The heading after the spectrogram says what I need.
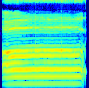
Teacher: ओ जो है वह प्लुत माना जाएगा और इसको जब आप बोलेंगे तो खींच कर बोला जाता है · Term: प्लुत स्वर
